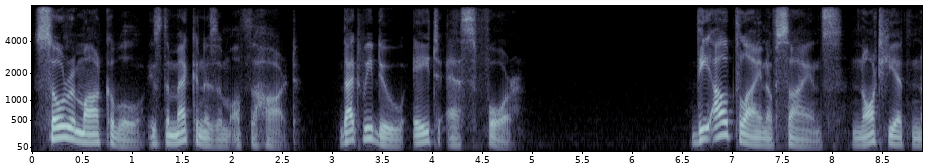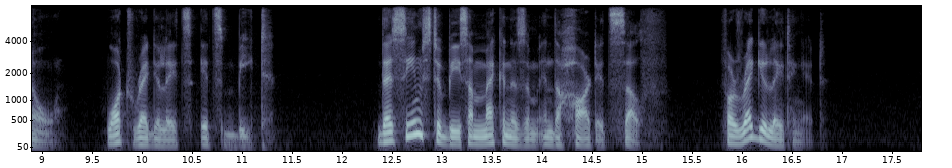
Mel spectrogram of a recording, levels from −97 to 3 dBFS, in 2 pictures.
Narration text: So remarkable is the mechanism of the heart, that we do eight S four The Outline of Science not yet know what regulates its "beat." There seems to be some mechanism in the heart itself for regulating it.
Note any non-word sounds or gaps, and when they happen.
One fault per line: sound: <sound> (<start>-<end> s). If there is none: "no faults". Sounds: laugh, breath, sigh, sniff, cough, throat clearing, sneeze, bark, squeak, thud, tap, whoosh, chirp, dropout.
no faults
